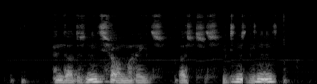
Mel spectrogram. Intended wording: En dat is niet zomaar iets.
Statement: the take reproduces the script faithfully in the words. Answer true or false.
false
